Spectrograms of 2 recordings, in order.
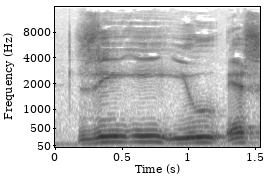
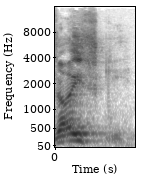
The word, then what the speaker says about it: Zeuske: u s k e actually real pronunciation is zoyski but in the army they always call me zeus because zeus is in key see i just went along with it but it's a german name zoeski see which is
